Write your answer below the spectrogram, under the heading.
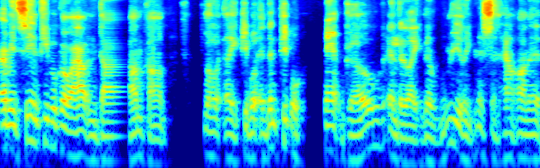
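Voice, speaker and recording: With music in the background, a man speaks in an animated tone at a moderate pace. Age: 50s. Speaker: podcast host. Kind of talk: interview.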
